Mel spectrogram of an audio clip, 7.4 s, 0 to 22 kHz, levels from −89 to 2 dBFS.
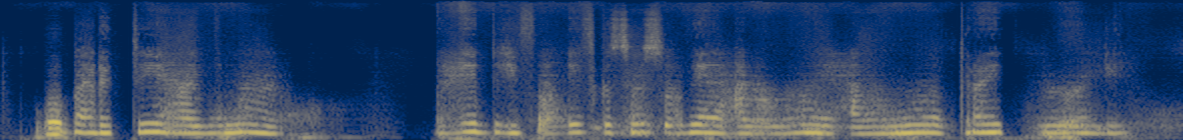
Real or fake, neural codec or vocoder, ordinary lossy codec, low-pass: fake; codec, 44.1 kHz, 0.9 kbps, DAC; none; none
